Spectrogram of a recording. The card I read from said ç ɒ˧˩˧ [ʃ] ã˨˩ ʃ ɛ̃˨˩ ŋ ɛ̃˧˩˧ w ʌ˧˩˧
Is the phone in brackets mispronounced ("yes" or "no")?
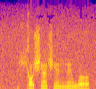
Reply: no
